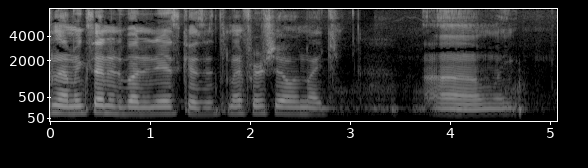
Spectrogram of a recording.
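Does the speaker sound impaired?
Yes: cerebral palsy; involuntary shaking movements.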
